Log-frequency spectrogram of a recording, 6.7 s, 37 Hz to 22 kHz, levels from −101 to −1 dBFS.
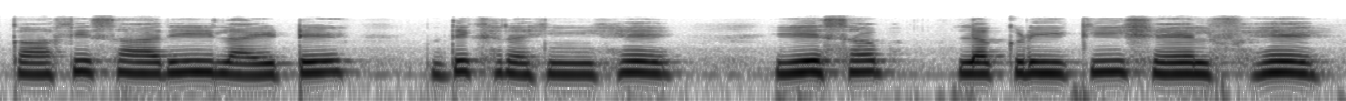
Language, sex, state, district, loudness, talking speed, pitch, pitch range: Hindi, female, Madhya Pradesh, Bhopal, -16 LUFS, 105 wpm, 220 Hz, 210-230 Hz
